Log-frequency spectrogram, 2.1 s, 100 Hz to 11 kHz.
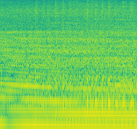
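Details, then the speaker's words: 2017 KTM 150 XCW two-stroke with a Lectron Billetron carb, warming up after a mixture adjustment: steady, fairly fast idle that hangs instead of settling. Hanging idle, lean mixture. "That's definitely a hanging idle, which means it's too lean."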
